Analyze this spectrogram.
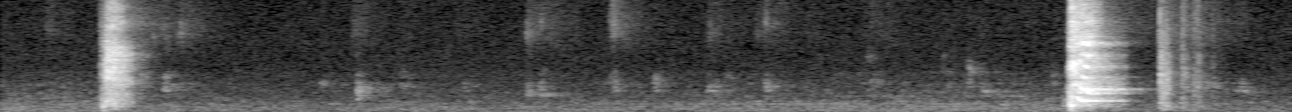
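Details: Dog named Lemy gives two short, sharp, airy coughs several seconds apart in a quiet room, coughing a bit this morning; owner hopes it's nothing bad.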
